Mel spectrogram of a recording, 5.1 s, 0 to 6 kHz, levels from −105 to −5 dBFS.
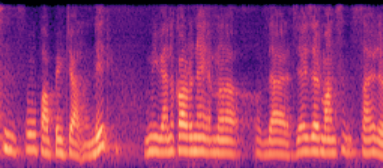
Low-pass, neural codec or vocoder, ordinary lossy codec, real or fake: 5.4 kHz; codec, 16 kHz in and 24 kHz out, 0.4 kbps, LongCat-Audio-Codec, fine tuned four codebook decoder; none; fake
